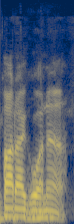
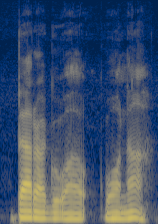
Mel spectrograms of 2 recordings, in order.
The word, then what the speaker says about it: Paraguaná: The Venezuelan Air Force detected an aircraft without a flight plan operating at a low altitude near, Rick, can you pronounce P-A-R-A? Paraguaná. Paraguaná.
